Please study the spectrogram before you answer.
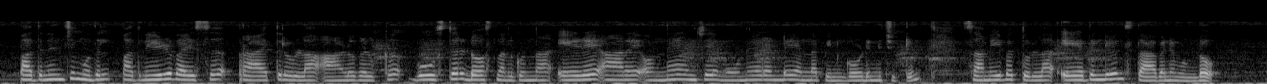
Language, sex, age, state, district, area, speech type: Malayalam, female, 18-30, Kerala, Kottayam, rural, read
